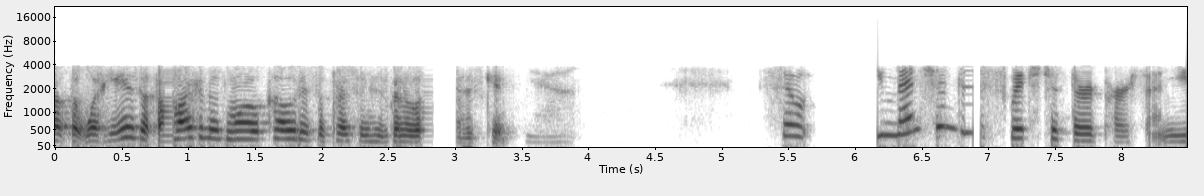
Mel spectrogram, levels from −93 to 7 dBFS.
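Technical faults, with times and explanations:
Throughout: G.723.1 codec. The whole clip runs through a low-rate internet-telephony codec at 6.3 kbit/s, and the damage is heavy. The line band only spans about 250 Hz to 3.7 kHz, so there's no low body and nothing airy up top, which leaves the speech muffled. On top of that, the codec refreshes its voice model only every 30 ms frame, so consonants smear together and the voice picks up a hoarse, grainy edge.
0.83–0.94 s, 2.78–3.08 s, 5.09–5.19 s, 6.83–7.00 s: VoIP packet loss concealed by the speech codec. These are four dropouts where the decoder had nothing to play and kept extrapolating from its last pitch and filter state, turning the gain down as it went. Each one comes out as a stretched buzzy tone or coloured noise that fades off. The one at 2.78 s is the longest, roughly 240 ms lost, which fits about eight missing frames, and the codec mutes it from the third lost frame on. 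The others are shorter, around 60 to 150 ms.
6.07–6.18 s: Clipped start after a pause. After a gap of about 0.4 s, the next stretch of speech comes in abruptly and its opening is missing, roughly 110 ms of it. The playback device most likely dozed off during the quiet and needed a moment to wake back up, so the first sounds got swallowed.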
